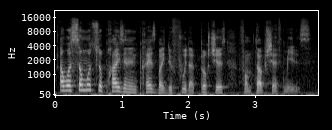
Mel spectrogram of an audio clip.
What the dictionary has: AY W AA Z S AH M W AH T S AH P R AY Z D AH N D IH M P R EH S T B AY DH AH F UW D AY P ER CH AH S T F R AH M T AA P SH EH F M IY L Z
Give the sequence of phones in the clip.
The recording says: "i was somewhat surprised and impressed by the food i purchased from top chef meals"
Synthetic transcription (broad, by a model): AY W AA Z S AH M W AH T S AH P R AY Z D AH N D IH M P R EH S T B AY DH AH F UW D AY P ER CH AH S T F R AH M T AA P SH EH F M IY L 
